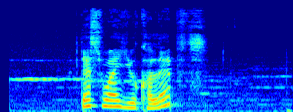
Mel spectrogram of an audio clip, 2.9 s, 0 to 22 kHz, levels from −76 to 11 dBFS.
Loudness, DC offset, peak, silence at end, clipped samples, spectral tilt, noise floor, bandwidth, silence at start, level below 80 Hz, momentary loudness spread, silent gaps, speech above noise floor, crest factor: -17 LUFS; under 0.1%; -2 dBFS; 0 s; under 0.1%; -6.5 dB/octave; -47 dBFS; 16.5 kHz; 0.15 s; -52 dBFS; 18 LU; none; 31 dB; 18 dB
